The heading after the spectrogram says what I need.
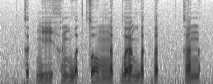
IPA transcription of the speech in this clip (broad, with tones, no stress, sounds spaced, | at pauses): k ɐ˨ k̚ ŋ iː˧ h ɵ˨ n w ɐ˧ k̚ t͡s ɔː˨ m ŋ ɐ˥ t̚ w œː˨˧ ŋ w ɐ˨ k̚ w ɐ˥ t̚ | k ɐ˨ n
